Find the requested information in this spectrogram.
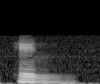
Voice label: ang, phonics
